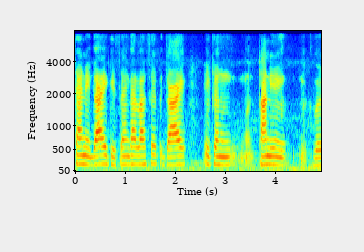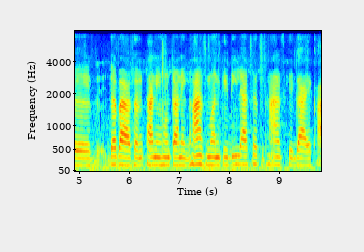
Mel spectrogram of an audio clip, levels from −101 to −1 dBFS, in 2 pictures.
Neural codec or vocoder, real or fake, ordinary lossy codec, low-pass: codec, 16 kHz, 6 kbps, DAC; fake; AAC, 48 kbps; 7.2 kHz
